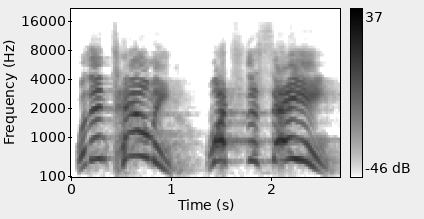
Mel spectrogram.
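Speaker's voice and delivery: a frantic king shouting for the answer; desperate shout. Acted. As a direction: yell at Daniel to spit it out. King yells at Daniel.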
